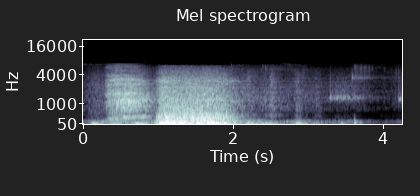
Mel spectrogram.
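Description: A torch flares up with a loud whoosh.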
